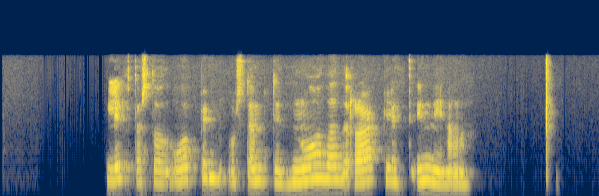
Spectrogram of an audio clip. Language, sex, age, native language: Icelandic, female, 30-39, Icelandic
